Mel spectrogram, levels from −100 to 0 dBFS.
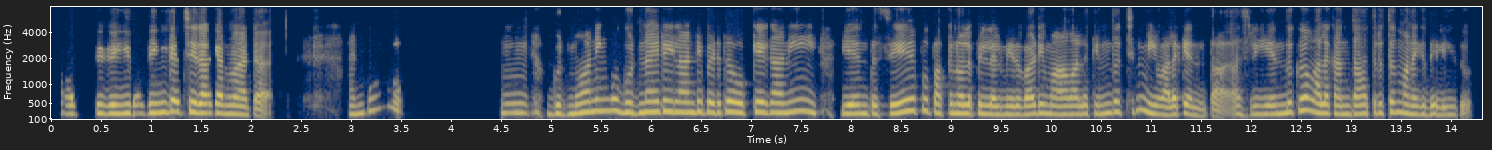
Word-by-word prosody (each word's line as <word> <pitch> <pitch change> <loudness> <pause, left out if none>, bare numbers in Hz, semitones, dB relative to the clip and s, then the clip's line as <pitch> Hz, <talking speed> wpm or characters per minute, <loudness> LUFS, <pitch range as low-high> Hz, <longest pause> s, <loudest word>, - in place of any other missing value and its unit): అది 220 +2 -3
ది 230 - +4 0.2
అదింకా 250 +4 +3
చిరాకనమాట. 240 -5 +4 1.0
అంటే 235 +7 -5 1.3
హ్మ్. 245 0 -5 0.3
గుడ్ 220 -1 0
మార్నింగ్, 290 +5 +1
గుడ్ 250 -1 +1
నైట్ 275 +1 +2
ఇలాంటివి 265 0 0
పెడితే 255 +1 +3
ఓకె 270 +2 +2
గాని, 255 +3 0 0.6
ఎంతసేపు 230 +7 +1
పక్కనోళ్ళ 235 -1 +1
పిల్లల 220 -2 +2
మీద 210 0 0
పడి 225 +2 +1
మా 215 - 0
వాళ్ళకింతోచ్చింది, 230 +7 -3
మీ 230 - +2
వాళ్ళకేంత? 200 -2 0 0.3
అసలు 215 +1 -7 0.2
ఎందు‌కో 255 +7 +1
వాళ్ళకంత 225 -2 0
ఆతృత 245 +3 -2
మనకు 215 -2 -1
తెలీదు. 200 -1 -6
235 Hz, 120 wpm, -22 LUFS, 220-260 Hz, 1.3 s, ది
